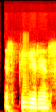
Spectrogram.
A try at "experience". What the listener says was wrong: give me a good R sound experience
